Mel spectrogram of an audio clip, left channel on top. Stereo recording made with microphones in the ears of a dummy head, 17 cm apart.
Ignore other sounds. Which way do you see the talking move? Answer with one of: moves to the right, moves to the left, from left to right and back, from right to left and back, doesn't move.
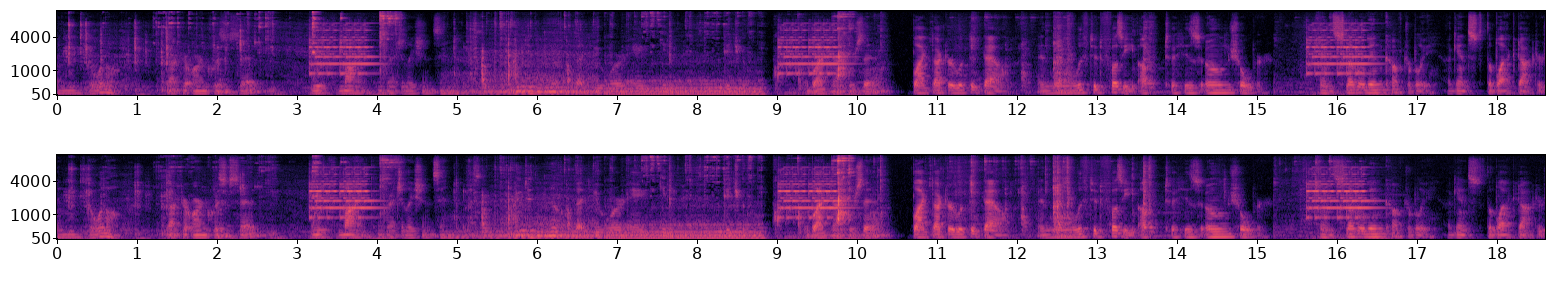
moves to the left.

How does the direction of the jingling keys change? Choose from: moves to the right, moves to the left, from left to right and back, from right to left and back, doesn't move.
moves to the right.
